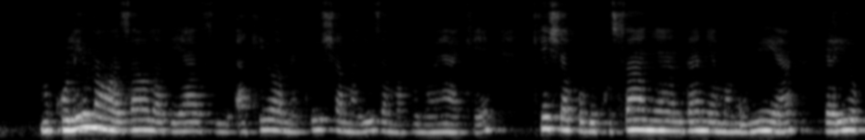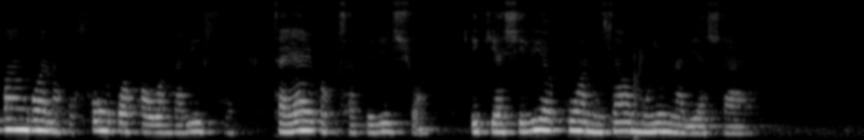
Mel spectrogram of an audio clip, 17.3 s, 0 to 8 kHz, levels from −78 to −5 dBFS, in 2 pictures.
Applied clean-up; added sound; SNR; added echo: neural separator model SepFormer DNS4.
